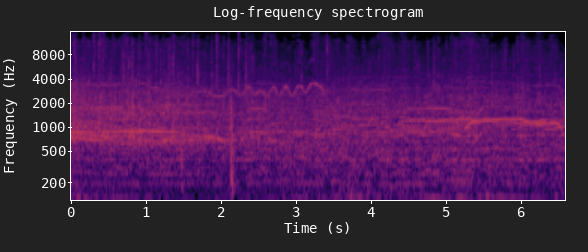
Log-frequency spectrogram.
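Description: Crowd of spectators cheering and clapping, with music playing underneath.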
